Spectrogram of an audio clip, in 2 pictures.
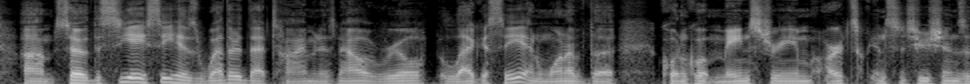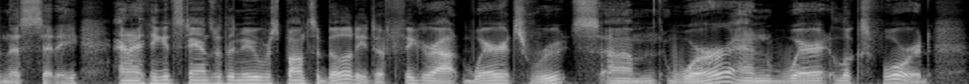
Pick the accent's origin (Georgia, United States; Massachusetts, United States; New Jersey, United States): Georgia, United States; Atlanta; So, well, I grew up in Atlanta, and I went to school in Philadelphia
